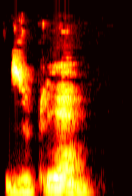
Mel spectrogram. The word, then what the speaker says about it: oublient: Il nous oublie. ENT. Don't pronounce the ENT.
